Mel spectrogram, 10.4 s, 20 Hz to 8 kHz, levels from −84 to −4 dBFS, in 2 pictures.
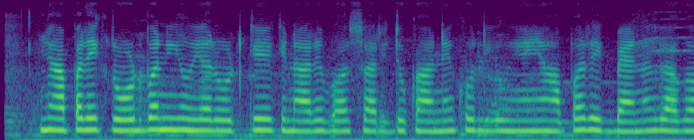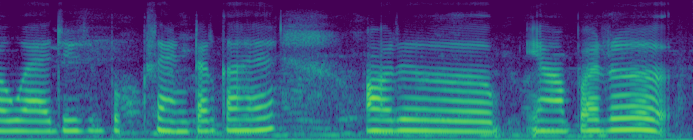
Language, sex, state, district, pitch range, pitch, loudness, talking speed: Hindi, female, Jharkhand, Sahebganj, 215-235 Hz, 225 Hz, -24 LUFS, 175 wpm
